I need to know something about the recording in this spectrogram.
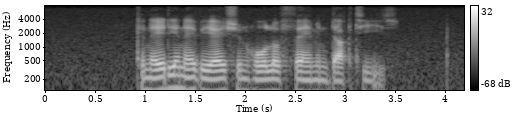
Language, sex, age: English, male, 23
